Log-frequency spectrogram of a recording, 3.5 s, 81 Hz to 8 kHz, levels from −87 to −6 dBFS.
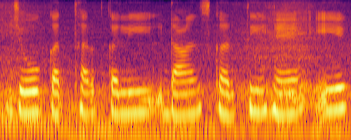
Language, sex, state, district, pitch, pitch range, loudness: Hindi, female, Madhya Pradesh, Katni, 200 Hz, 195-210 Hz, -15 LUFS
